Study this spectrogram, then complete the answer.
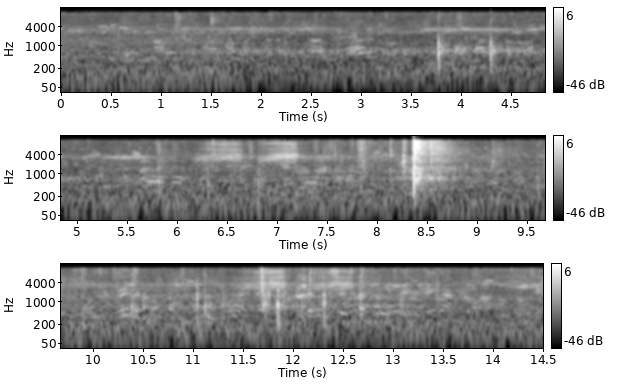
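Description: Men talk and call out in the distance.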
